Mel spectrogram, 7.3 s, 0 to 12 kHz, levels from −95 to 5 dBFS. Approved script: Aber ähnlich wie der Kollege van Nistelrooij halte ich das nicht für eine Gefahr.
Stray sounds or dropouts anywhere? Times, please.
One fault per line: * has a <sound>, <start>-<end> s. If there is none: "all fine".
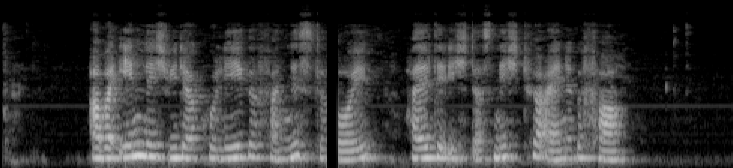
* has a dropout, 3.3-3.4 s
